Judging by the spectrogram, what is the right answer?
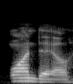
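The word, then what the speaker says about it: Wan'Dale: Wandale.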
